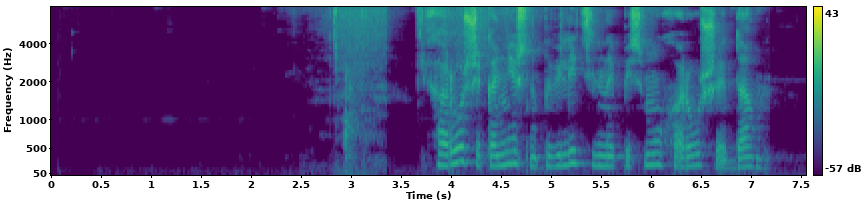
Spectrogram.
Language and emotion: Russian, neutral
